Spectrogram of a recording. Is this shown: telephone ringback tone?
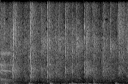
no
